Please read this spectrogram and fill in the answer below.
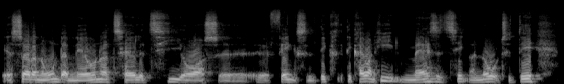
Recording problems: distortion; slight; 10 dB below the speech
uneven, jittery; strongly; from 0.5 to 4.5 s

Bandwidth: 14 kHz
